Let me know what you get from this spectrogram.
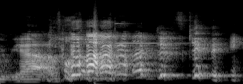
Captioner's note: laughter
